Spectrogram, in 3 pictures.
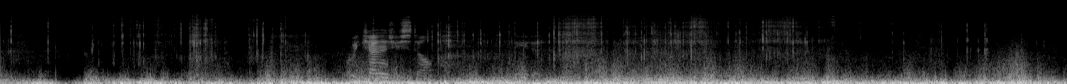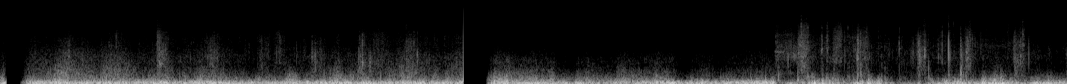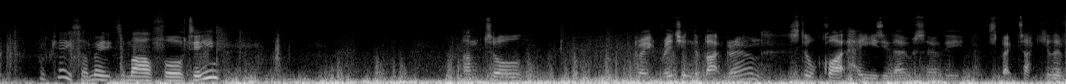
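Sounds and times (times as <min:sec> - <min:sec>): wind buffeting microphone: 0:00.0 - 0:32.0
footsteps on path: 0:04.7 - 0:08.4, 0:12.2 - 0:15.3, 0:18.4 - 0:22.4.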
